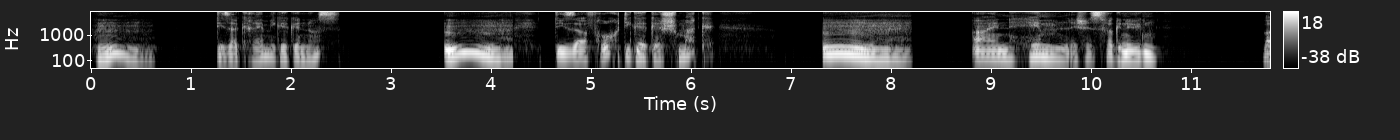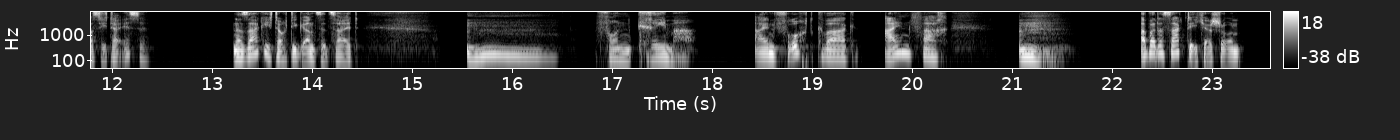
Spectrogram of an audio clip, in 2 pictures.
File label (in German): Werbung Crema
